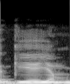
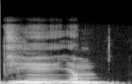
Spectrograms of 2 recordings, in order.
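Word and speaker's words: ज्ञेयम्: बस यहां देख लीजिए आपने बोला गेयम गेयम नहीं जयम क्योंकि इसको ज्ञानी नहीं ज्ञानी ऐसा करके बोलते हैं ज ये थोड़ा सा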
